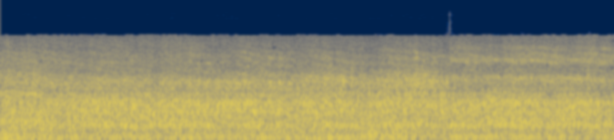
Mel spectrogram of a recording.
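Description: Train passing at close range: the steady loud rumble and rattle of its wheels running over the rails, easing as the last coach clears near the end.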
